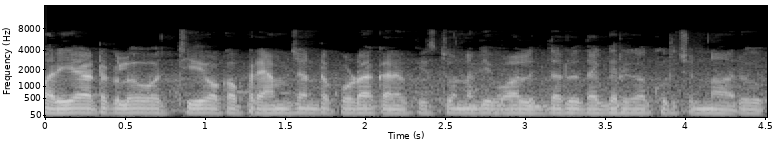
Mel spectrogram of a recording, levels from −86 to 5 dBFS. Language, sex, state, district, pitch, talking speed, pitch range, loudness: Telugu, male, Andhra Pradesh, Srikakulam, 100 Hz, 105 wpm, 95-100 Hz, -20 LUFS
